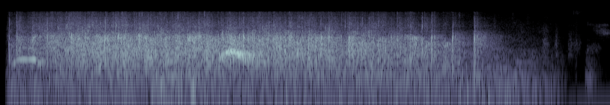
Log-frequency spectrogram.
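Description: Recorded applause sound effect from an online name-picker wheel, signalling that a winner has been drawn. It starts suddenly and fades out about seven seconds in.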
